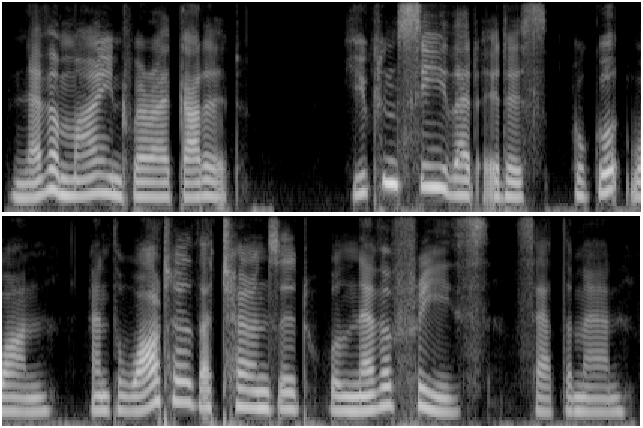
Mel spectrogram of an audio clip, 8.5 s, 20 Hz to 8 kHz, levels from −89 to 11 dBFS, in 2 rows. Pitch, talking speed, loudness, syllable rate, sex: 185 Hz, 190 wpm, -18 LUFS, 4.7 syllables/s, female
